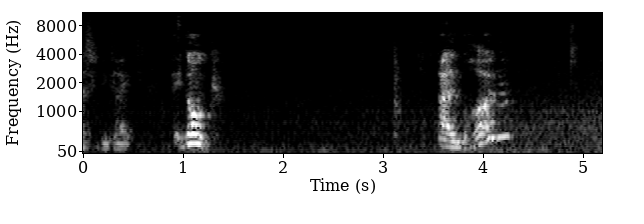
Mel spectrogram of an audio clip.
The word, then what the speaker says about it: Halbronn: Et donc, Albron, c'est une tentative de prononciation masculine de la forme EI, Heilbron, H-E-I-L, qui renvoie à Heilen, Heili, etc., qui veut dire guérir, etc.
